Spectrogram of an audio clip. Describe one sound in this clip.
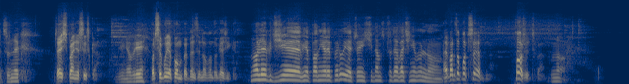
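A man talks calmly and cheerfully up close.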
